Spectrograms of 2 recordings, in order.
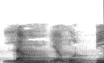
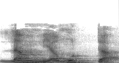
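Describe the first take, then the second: First: لم يمد drawn out slowly with a different final vowel on the dal; slow demo of لم يمد. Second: لم يمد said very slowly, the final dal clear; slow demo of لم يمد. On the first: Teacher modelling the second allowed reading, slowly. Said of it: "جائز". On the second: Teacher modelling the first allowed reading of لم يمد. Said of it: "فعليه تقول". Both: Shown as a demonstration.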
